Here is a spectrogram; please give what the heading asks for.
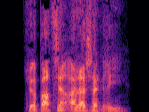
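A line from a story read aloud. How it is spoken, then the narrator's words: Curt retort. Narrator (French): répliqua sèchement Rand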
